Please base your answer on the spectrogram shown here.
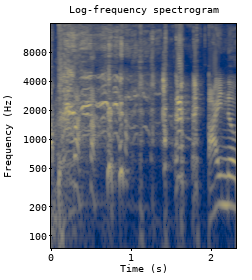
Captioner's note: laughing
